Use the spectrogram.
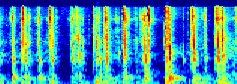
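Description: Rapid keystrokes on a computer keyboard, clicking in quick irregular bursts with brief pauses, close and clear with no voices.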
